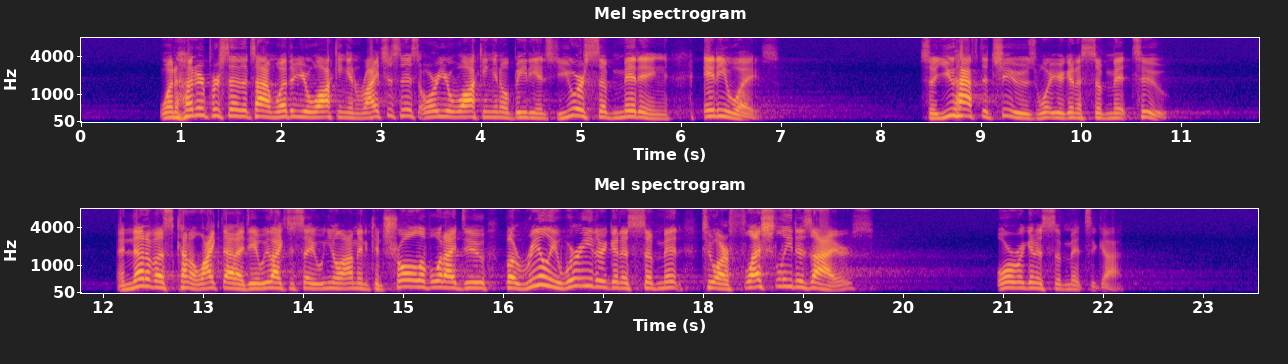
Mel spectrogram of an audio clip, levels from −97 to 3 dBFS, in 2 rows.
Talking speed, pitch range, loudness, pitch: 175 wpm, 175-215 Hz, -20 LUFS, 195 Hz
